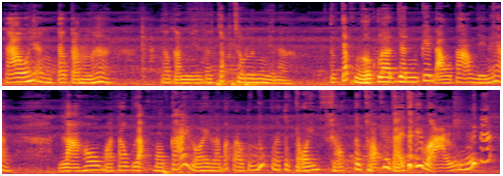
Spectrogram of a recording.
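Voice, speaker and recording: An older woman with a Southern Vietnamese accent, telling stories in a blunt, earthy, animated way as an interviewee. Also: lowish voice, fairly quick, noisy background. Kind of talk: rural storytelling.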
